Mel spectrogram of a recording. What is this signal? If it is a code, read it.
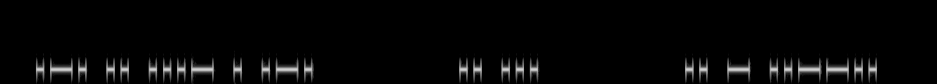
Morse code, heard as a keyed tone, about 17 wpm, 700 Hz. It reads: RIVER IS IT?
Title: 3x Word-Spacing - Sentences from Top 300 Words - 17wpm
